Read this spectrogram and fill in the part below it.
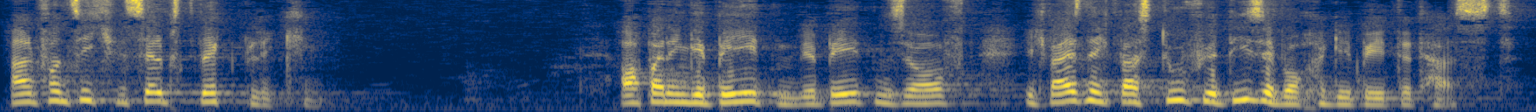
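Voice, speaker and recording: A man's voice: sits high, moderate pace, dark tone, husky. A man preaching a sermon, engaging his listeners with rhetorical questions. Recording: long hall reverb.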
